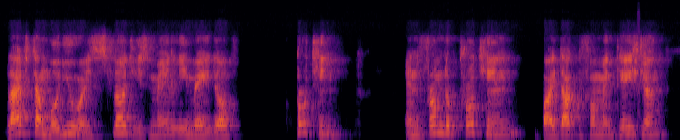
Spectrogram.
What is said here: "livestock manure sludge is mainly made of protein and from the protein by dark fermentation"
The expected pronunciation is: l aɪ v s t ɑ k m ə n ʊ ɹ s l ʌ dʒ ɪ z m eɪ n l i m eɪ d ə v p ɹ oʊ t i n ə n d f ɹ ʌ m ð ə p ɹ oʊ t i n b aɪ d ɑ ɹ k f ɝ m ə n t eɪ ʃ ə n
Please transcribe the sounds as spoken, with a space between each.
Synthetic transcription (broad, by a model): l aɪ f s t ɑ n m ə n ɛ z s l ʌ dʒ ɪ z m eɪ n l i m eɪ d ə v p ɹ oʊ t i n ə n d f ɹ ʌ m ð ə p ɹ oʊ t i n b aɪ d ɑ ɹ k f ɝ m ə n t eɪ ʃ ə n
